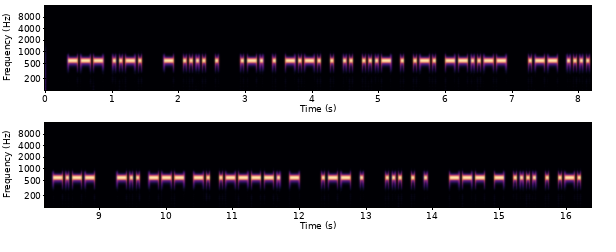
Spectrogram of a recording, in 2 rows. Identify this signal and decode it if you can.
Morse code, heard as a keyed tone, about 25 wpm, 600 Hz. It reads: OF THE RECEIVER, WHY DON'T WE SEE OTHER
